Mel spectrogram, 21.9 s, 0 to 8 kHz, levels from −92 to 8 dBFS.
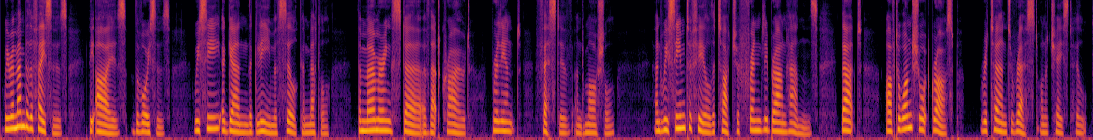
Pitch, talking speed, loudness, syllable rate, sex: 190 Hz, 135 wpm, -18 LUFS, 3.9 syllables/s, female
